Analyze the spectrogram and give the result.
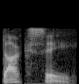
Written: doxy

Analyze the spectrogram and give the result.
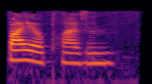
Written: bioplasmic

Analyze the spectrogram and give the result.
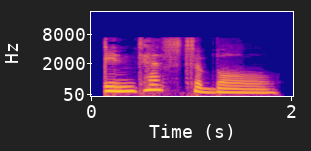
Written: intestable

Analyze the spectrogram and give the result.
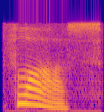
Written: floss

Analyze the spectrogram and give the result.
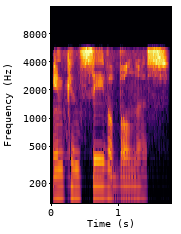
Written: inconceivableness

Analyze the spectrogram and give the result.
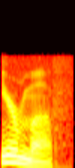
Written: earmuff

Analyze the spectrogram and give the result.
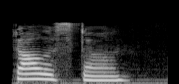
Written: dolostone

